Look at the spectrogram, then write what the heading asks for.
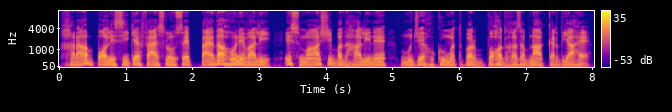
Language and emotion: Urdu, angry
